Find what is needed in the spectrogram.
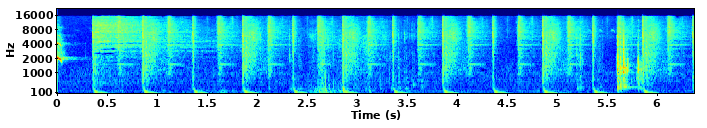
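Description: A short, shrill referee's whistle blast at the very start, the loudest sound here. Then upbeat electronic dance music with a thumping kick drum about twice a second.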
